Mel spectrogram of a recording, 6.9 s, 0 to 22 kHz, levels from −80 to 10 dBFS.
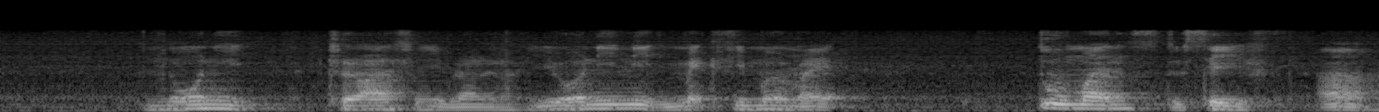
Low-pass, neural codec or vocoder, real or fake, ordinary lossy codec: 7.2 kHz; vocoder, 24 kHz, 100 mel bands, Vocos; fake; none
